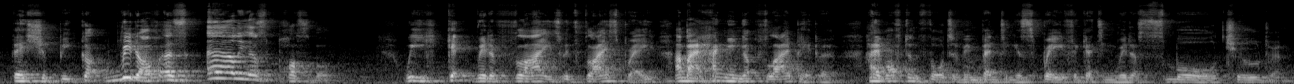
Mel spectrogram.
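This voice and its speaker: A man voicing a huge, cruel, furious headmistress, with booming, scornful ranting. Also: a bit bright, slight background noise. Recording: roomy, faint ambience.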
